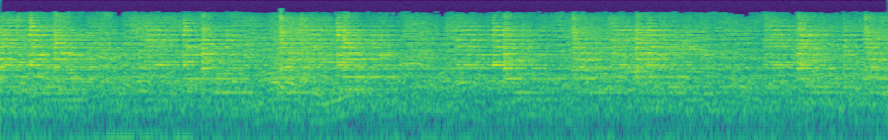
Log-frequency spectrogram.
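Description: Church bells peal at the Iglesia del Carmen as thousands bid farewell to the Morenica, their clanging tones overlapping into a dense, bright wash that holds steady and loud for several seconds, with a murmur of voices underneath.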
